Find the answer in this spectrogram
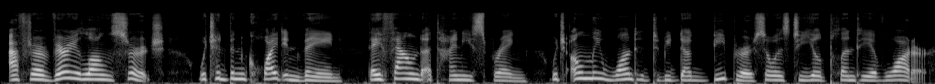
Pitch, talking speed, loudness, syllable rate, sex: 210 Hz, 190 wpm, -21 LUFS, 4.7 syllables/s, female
